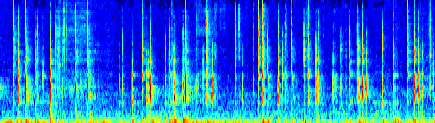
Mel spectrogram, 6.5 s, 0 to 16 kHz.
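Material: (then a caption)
Metal. Long acrylic nails tap on the flat top of a small, round, brushed-silver metal tin resting on a white cloth. The taps come as a quick, irregular run of soft, dry clicks with a bright edge and almost no ring, some faintly tonal around 750 Hz.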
